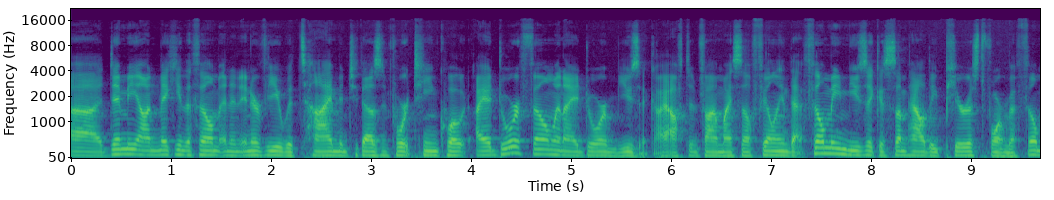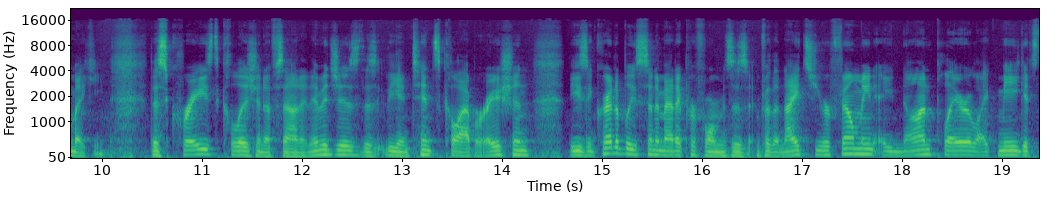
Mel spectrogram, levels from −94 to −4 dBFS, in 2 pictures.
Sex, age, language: male, 20-39, English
